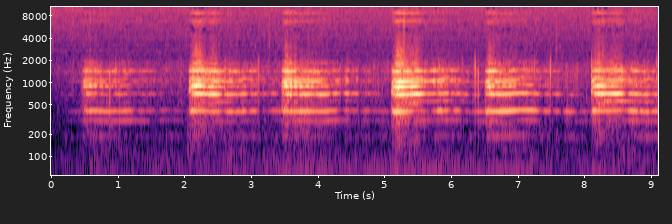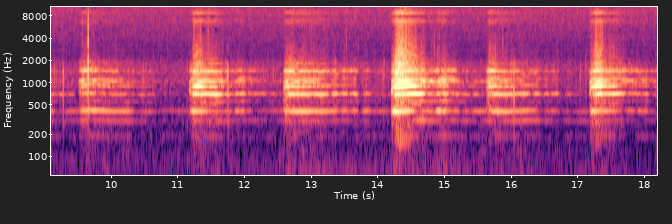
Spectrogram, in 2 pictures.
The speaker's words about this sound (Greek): Και τότε ακούστηκε από μακριά το ρολόι της πλατείας Βορτοσαυρίνας Γλυκερίνας που χτυπούσε μεσάνυχτα.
